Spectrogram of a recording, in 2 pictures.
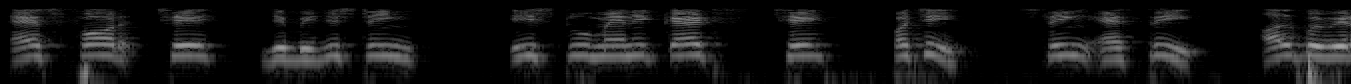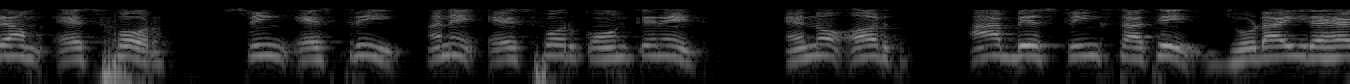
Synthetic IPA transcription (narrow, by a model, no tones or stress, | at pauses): esfoɾt͡ʃʰe | d͡ʒebid͡ʒisʈɾiŋɡ | isʈumenikɛʈs | t͡ʃʰe | pət͡ʃʰi | sʈiŋɡest̪ʰɾi | əlpʋiɾamesfʰoɾ | sʈɾiŋɡest̪ʰɾiəneʔesfʰoɾkɔɳkeneʈ | enoʔəɾt̪ʰ | abesʈɾiŋɡsat̪ʰed͡ʒoɽaiɾəɦja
